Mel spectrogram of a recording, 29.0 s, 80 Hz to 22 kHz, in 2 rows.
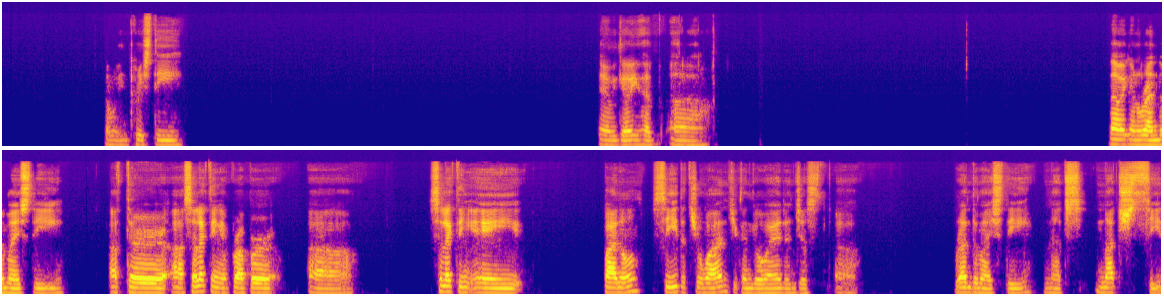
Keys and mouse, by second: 6.2 middle drag, 6.7 middle drag, 7.0-8.3 middle drag, 8.5 shift+middle drag, 8.9-10.8 middle drag, 10.9 middle drag, 11.3-11.8 middle drag, 11.8 middle click, 12.1 shift+middle click, 12.5-13.2 middle drag, 13.8 middle click, 14.2 F9.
